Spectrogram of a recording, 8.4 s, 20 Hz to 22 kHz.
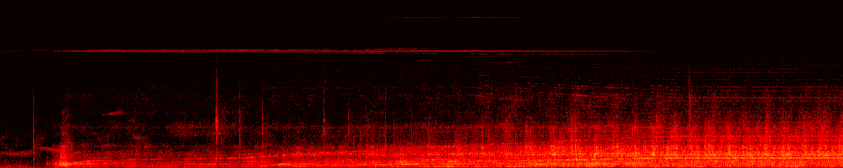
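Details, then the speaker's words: Giant Revive e-bike, Bafang front hub motor, 36V, 20-inch setting, wheel unloaded at full throttle on high setting after new controller and display: smooth whine rising steadily with no grinding or clicking; healthy, about 30 km/h expected. "well, that's quite allright that should give us about 30 kilometer an hour we'll test it with GPS later on"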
